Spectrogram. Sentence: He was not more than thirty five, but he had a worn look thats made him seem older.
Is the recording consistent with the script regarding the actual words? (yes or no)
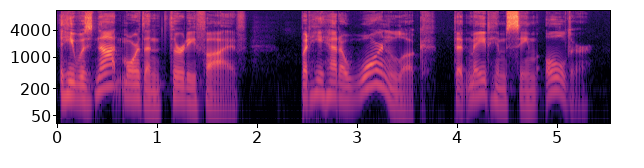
no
